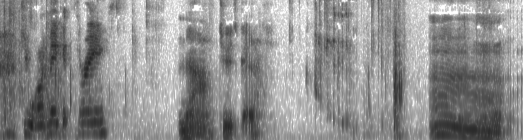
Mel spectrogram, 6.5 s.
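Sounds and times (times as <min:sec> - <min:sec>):
speech: 0:00.3 - 0:01.5, 0:02.2 - 0:03.4, 0:05.4 - 0:06.5
person chewing and crunching blue chips: 0:03.6 - 0:05.1
person humming a moan of enjoyment: 0:05.4 - 0:06.5.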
